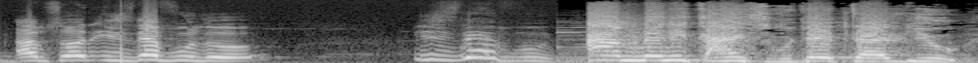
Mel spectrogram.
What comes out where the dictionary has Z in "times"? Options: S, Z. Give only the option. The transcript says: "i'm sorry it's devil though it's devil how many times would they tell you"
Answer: S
